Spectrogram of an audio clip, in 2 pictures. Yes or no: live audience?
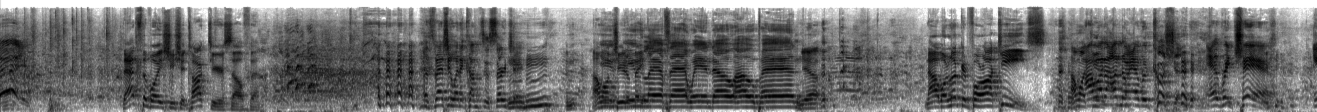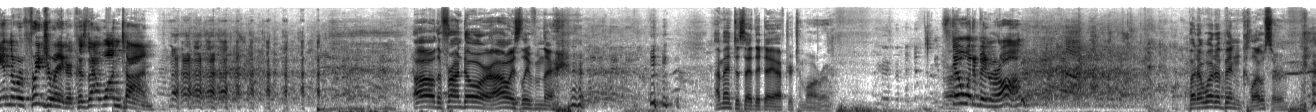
yes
